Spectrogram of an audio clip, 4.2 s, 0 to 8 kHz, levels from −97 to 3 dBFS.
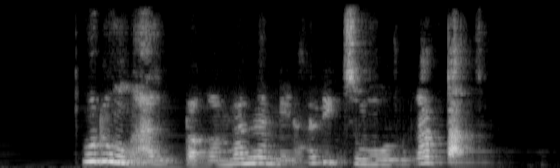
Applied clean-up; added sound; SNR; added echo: neural mask model DeepFilterNet 3.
